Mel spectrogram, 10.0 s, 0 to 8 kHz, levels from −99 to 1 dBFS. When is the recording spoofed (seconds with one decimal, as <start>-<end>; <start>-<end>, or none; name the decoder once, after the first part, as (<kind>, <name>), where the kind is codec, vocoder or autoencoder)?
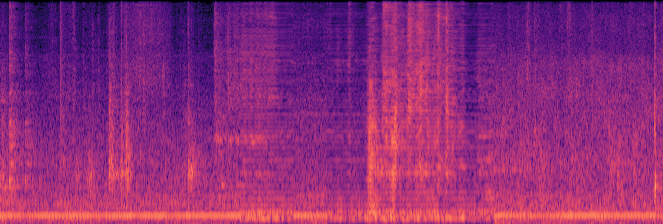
3.6-4.4 (vocoder, HiFi-GAN); 4.9-7.4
